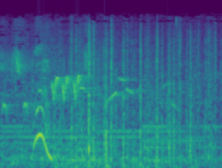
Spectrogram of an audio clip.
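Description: A bird takes off with a rapid burst of flapping wings, soft repeated thumps fluttering away, while a few high chirps and sweeping whistles sound at the start.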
